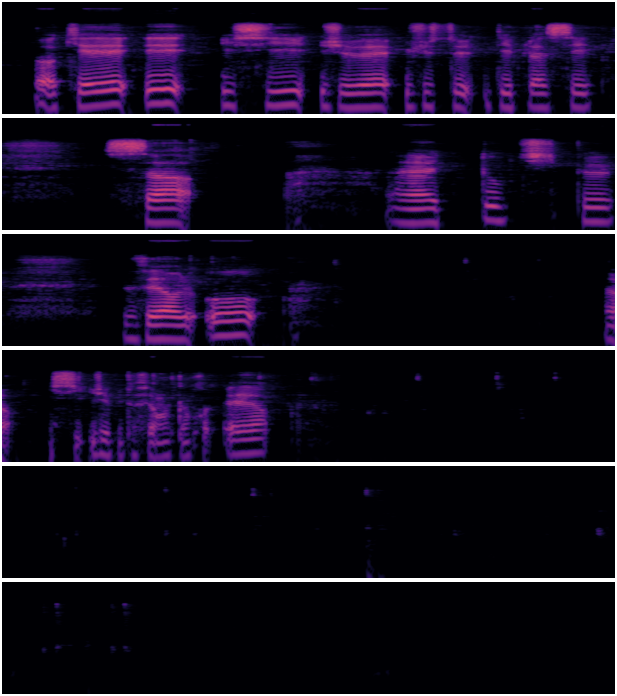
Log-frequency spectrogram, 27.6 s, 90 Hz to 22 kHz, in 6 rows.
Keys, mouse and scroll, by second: 0.0-1.4 scroll down 9, 1.9 right click, 5.9 right click, 6.3 Tab, 6.7 a, 6.9 a, 7.5-10.5 drag, 10.8 Tab, 11.1 a, 11.4-11.7 scroll down 5, 11.7-13.0 middle drag, 13.0 scroll up 4, 13.5 ctrl+z, 13.8 ctrl+z, 14.3 ctrl+z, 15.1-16.2 middle drag, 16.2 Tab, 16.6 a, 16.9 middle click, 17.7 scroll up 2, 18.0 Tab, 19.0 click, 19.9-20.3 scroll down 3, 20.3 Tab, 21.1 KP_3, 21.8 ctrl+scroll up 5, 22.5-23.3 shift+scroll up 6, 23.3 right click, 23.9 shift+right click.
